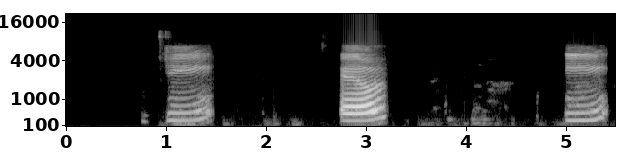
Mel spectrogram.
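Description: A young woman speaks in short phrases over an online call.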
